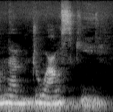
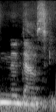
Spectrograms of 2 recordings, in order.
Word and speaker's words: Nadowski: And we were talking about a researcher named Adele Nadwowski. Did I say her last name right? It's Nadowski. Nadowski. The J is silent. I added the J.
